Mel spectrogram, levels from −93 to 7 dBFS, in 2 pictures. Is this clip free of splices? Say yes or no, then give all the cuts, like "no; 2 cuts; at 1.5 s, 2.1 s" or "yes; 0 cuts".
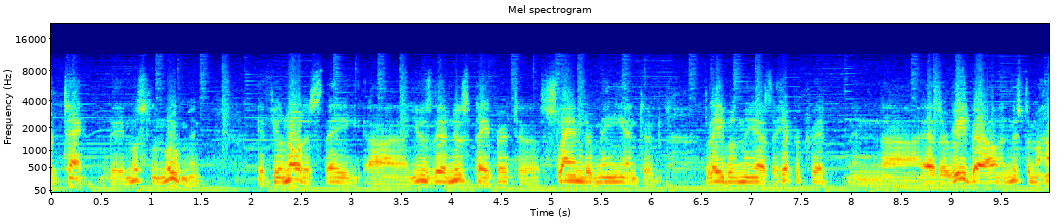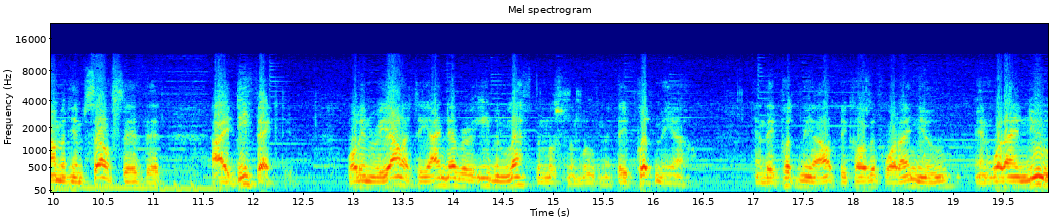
yes; 0 cuts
